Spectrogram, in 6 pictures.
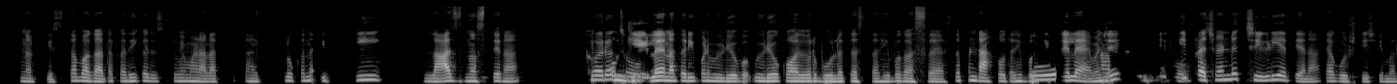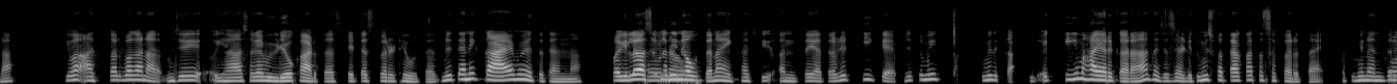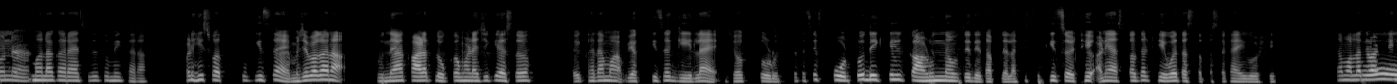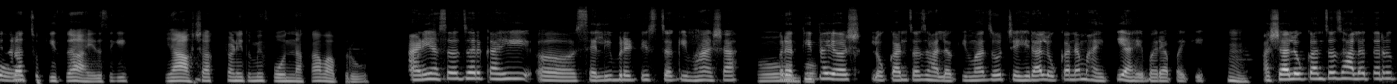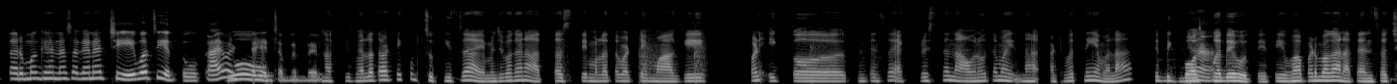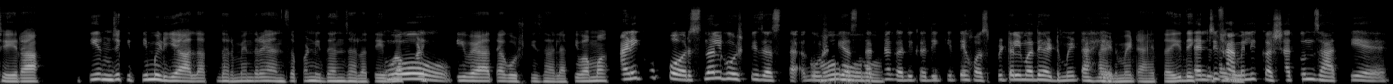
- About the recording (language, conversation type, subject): Marathi, podcast, लाईव्ह कार्यक्रमात फोनने व्हिडिओ काढावा की फक्त क्षण अनुभवावा?
- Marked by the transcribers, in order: tapping; music; other background noise; in English: "स्टेटसवर"; tsk; in English: "टीम"; horn; drawn out: "हो"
